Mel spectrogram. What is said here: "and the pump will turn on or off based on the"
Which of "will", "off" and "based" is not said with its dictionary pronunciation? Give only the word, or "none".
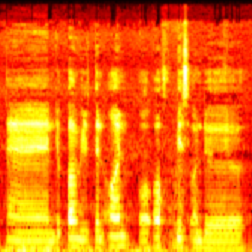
based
